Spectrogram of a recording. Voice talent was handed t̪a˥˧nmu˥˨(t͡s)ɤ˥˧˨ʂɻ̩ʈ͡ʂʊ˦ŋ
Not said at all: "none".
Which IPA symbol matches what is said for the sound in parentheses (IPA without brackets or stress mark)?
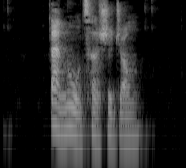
t͡sʰ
